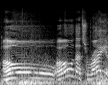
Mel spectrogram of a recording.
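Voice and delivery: high, slow drawn-out oh; dawning surprise, stretched; realization. Real, not acted.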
